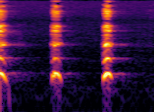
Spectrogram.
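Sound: imitated labored gasping breaths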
